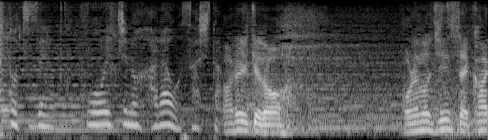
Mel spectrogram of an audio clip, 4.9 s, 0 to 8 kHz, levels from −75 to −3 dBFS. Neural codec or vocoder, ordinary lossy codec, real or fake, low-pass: none; none; real; none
